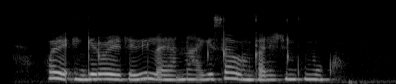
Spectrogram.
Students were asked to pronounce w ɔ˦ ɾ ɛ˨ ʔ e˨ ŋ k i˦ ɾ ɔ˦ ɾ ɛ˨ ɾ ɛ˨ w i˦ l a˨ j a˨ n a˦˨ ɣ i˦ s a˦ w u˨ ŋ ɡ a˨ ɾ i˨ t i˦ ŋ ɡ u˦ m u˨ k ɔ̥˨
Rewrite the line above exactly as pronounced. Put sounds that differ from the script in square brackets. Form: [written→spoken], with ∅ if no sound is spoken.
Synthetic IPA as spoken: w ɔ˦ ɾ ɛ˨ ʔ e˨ ŋ [k→ɡ] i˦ ɾ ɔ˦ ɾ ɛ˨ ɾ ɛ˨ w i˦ l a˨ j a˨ n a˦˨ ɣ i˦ s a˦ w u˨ ŋ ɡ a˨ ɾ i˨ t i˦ ŋ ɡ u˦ m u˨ k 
